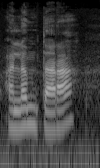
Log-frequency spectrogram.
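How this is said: It is said in a surprised, wondering tone. The speaker is expressing amazement. "like you're you're just doing it as a surprise"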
